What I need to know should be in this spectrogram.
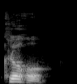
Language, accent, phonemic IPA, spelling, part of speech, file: French, France, /klɔ.ʁo/, chloro-, prefix, LL-Q150 (fra)-chloro-.wav
- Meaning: chloro-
